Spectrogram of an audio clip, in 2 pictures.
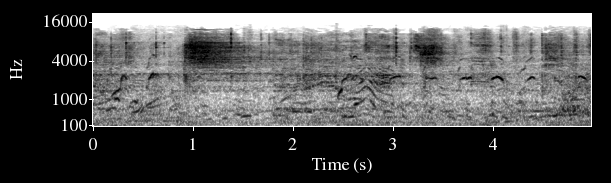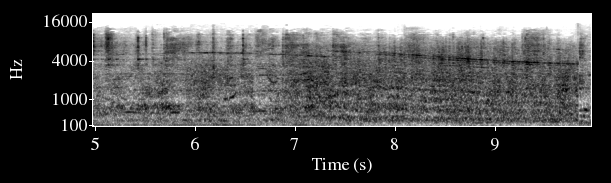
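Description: Aircraft of the Fly and Fun aerobatic patrol landing at an airshow, a steady, fairly loud engine drone with crowd murmur and an announcer's voice running over it throughout.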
